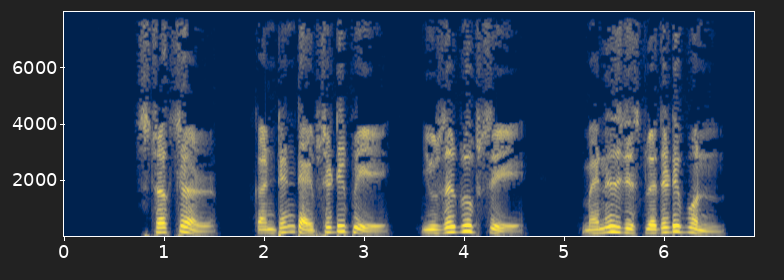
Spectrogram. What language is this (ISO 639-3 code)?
ben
